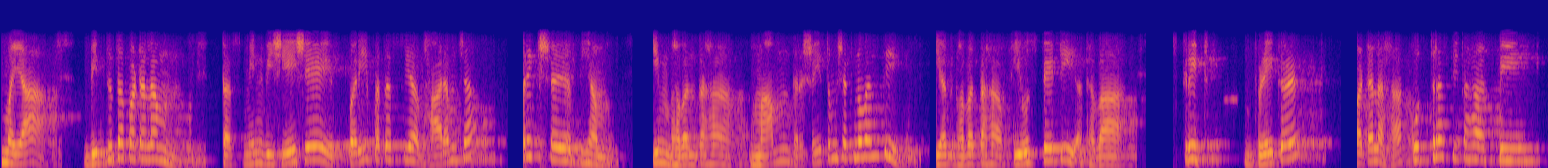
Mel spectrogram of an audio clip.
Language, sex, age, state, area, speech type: Sanskrit, male, 18-30, Tripura, rural, conversation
